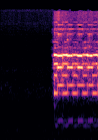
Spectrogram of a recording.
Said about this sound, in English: Hey, phone's ringing.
